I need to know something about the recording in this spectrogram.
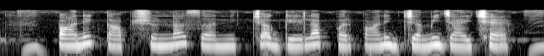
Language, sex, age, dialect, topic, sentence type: Maithili, female, 18-24, Bajjika, agriculture, statement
